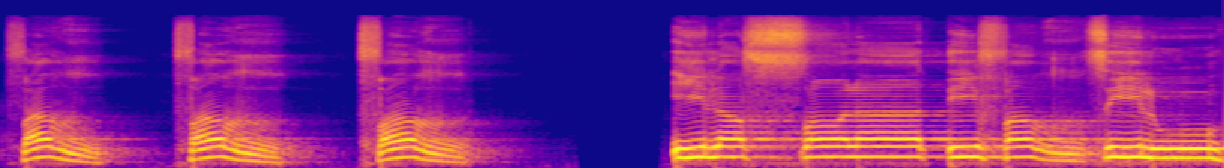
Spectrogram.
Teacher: Rikhwah ialah suara tidak tertahan atau terlepas ketika mengucapkan huruf. Masih ada sedikit aliran suara pada huruf gho, maka bunyinya far ila sholati fagsilu.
